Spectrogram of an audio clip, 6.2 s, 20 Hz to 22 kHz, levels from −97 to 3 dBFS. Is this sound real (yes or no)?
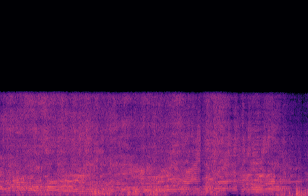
no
